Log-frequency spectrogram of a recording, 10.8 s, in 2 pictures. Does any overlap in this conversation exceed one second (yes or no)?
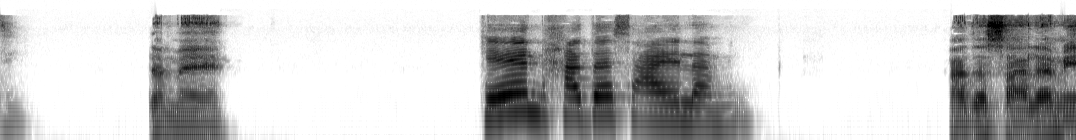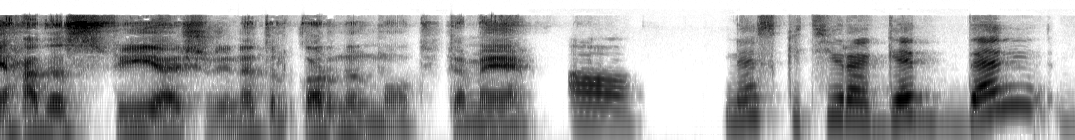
no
